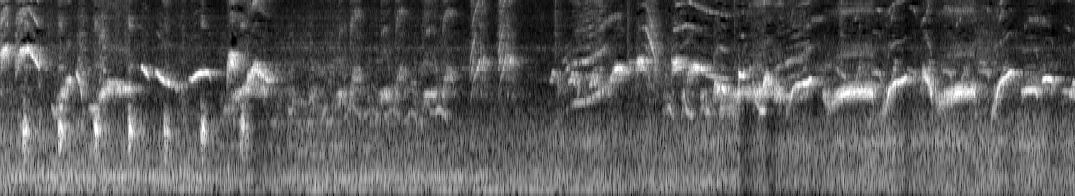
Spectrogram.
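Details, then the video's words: Hwamei kept as a cage bird, noted for a stiff fig-leaf tail and fine singing, delivers quick chattering notes and then longer looping whistles that rise and fall, over a faint background rumble. "Họa mi vip đuôi lá vả cứng, hót cực tốt đấu tốt"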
